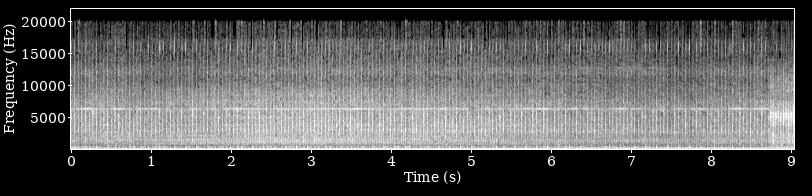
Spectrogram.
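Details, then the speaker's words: Forged turbo Mirage 1.2L go-kart engine (built for 40 psi, run at 15–17 psi) warming up before tuning: loud, even, fast-pulsing idle with steady low drone, no knocks or misses; sounds healthy. "While she's warming up, we're gonna do, well, I can't really do much in the way of tuning yet, but I'll get it ready to go. But man, she sounds good, doesn't she?"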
